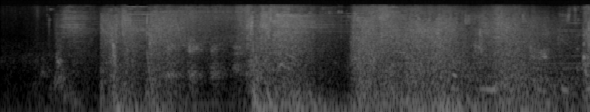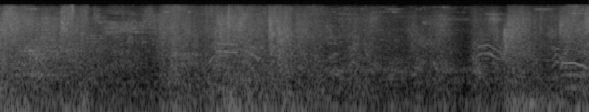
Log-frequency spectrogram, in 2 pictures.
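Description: Game spells and attacks crash and whoosh during a fight.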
